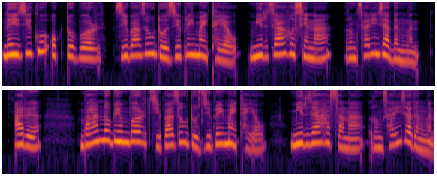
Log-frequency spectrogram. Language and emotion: Bodo, neutral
